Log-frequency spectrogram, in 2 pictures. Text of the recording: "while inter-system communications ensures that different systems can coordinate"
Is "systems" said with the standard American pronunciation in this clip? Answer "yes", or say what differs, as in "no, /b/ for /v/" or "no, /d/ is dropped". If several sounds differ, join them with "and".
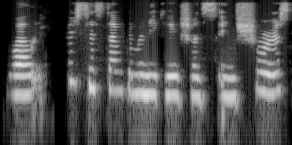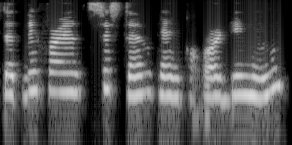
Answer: no, /z/ is dropped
